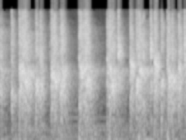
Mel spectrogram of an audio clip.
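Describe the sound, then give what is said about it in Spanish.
Hands clapping loudly in a tribute, a few people applauding together in a fast, steady patter of sharp claps with no talk over it. “vamos a dar un aplauso desde aquí”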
